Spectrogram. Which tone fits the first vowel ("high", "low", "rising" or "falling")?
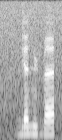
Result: high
